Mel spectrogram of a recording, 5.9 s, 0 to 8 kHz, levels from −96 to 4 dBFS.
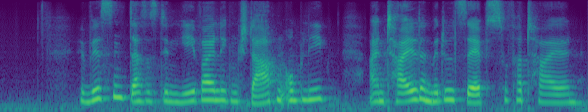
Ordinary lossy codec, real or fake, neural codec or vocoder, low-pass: none; fake; codec, 16 kHz, 1 kbps, X-Codec, HuBERT features, trained on LibriSpeech; none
